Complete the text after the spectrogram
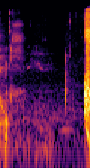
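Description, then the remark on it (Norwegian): An eleven-day-old newborn baby girl sneezes on a sofa at home: a faint little puff, then one sharp, bright sneeze right at the end, with soft murmuring in the quiet background. “Oi. Prosit. Prosit.”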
